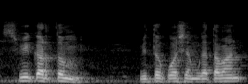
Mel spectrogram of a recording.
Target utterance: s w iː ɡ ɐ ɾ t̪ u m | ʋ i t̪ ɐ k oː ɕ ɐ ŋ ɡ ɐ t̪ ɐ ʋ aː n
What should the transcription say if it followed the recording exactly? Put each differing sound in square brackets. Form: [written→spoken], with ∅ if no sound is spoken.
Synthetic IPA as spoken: s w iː [ɡ→k] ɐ ɾ t̪ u m | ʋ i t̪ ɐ k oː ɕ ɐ [ŋ→m] ɡ ɐ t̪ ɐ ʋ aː n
